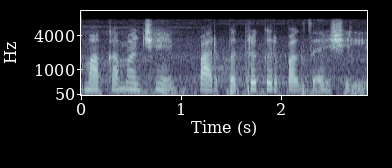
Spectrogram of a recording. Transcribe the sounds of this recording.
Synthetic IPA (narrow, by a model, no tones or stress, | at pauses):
m̤akamad͡ʑʱẽpaɾpət̪ɾəkəɾpakd͡za̰jəɕilḛ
